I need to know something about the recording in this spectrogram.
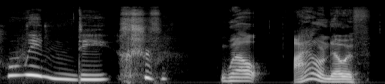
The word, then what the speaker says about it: Wendy: say her name because it's not Wendy it's windy well I don't know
